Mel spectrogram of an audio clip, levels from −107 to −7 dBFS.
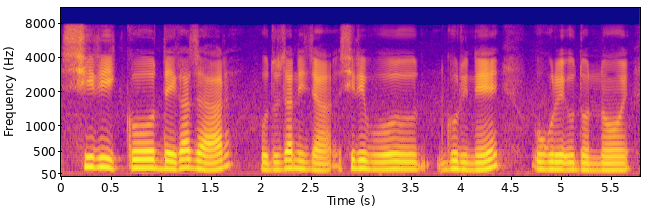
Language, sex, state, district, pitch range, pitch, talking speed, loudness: Chakma, male, Tripura, Dhalai, 135-165 Hz, 150 Hz, 105 wpm, -13 LUFS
